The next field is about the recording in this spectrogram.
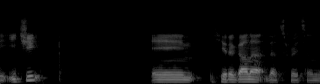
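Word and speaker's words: いち: To say it, you say ichi.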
